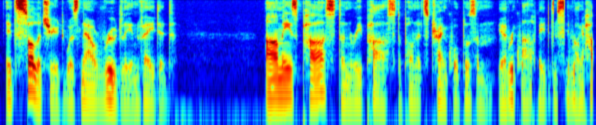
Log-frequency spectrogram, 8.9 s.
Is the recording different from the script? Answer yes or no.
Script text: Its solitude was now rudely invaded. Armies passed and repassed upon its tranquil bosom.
yes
